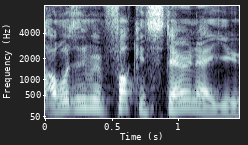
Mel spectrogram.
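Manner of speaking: high, mild half-yell, yelling back. Retelling a girl's reply in an argument with the speaker's girl, retelling a yell. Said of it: "they're kind of like yelling at each other".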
